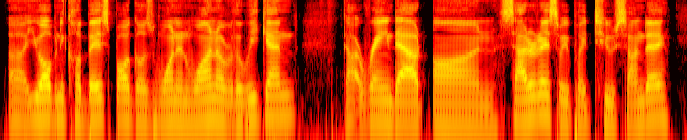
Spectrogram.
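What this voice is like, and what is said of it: Hoarse, strained voice. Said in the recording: “my voice is gone. I've been screaming all weekend.”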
